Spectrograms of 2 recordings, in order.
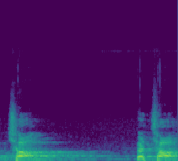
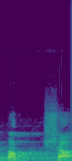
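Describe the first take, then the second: First: कक्षा mispronounced "अछा"; wrong way. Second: कक्षा with the half क sounded clearly, "कक्-षा"; कक्षा, the क audible before षा; correct way. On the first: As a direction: say कक्षा wrongly, with छ instead of the half क. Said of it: "ऐसे तो नहीं बोलेंगे". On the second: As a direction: say कक्षा releasing the half क out of the mouth. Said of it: "आप बोलेंगे कक्षा". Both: Shown as a demonstration.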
